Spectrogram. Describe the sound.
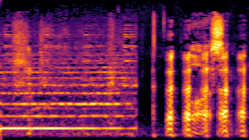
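An Oregon Pacific (East Portland Traction Company) freight train sounds its horn in one loud, steady blast lasting just over a second, then cuts off, followed by brief bursts of talking and rumbling noise.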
